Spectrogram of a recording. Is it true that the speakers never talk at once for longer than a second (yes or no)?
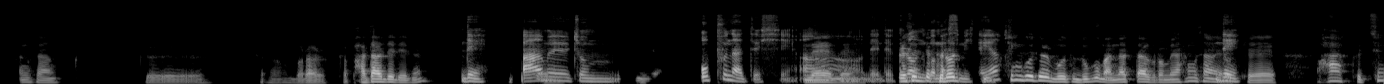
no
